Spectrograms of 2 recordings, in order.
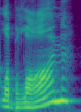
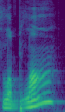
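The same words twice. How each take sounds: First: The final N is fully and hard sounded. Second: The final N is only barely sounded. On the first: The speaker calls it wrong. "Do a hard N. So it's not LeBlanc" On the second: The speaker calls it right. "you almost say the N, but not quite"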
